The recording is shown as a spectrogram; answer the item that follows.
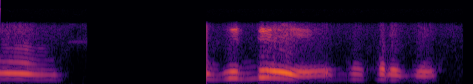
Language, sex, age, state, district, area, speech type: Odia, female, 30-45, Odisha, Sambalpur, rural, conversation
